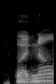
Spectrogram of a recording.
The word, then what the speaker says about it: Guignol: Guignol, is that how you say it?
